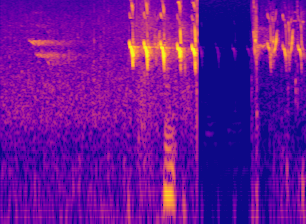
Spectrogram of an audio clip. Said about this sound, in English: Wild bird. It's like a female. Stop. Recording that bird still around, just took off.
